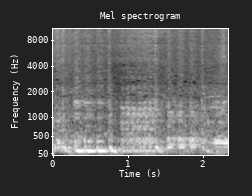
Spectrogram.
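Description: Tekno playing loud from a live set: the fast pounding kick drum drops out into a break, leaving a held bass note and synth tones.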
